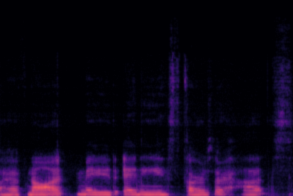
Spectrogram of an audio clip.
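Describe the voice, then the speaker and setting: A somewhat breathy woman's voice, fairly high in pitch, at a very slow pace, with a dry, close sound and no echo. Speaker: crochet podcaster. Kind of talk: casual podcast chat. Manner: slightly unusual speech.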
